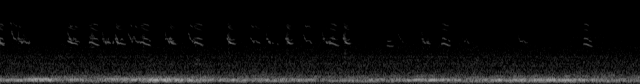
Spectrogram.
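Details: Four Common blackbird nestlings in the nest, being fed by both parents in heat above 30 °C, give thin, high, squeaky begging notes in quick bursts over a steady low rumble.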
